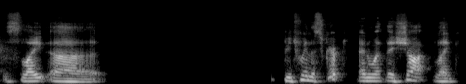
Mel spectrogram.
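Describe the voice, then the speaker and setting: Guy w a raspy lighter voice leading a casual group chat, kinda rambly. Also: on the high side, takes it slowly, pushed and bright. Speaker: discussion host.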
